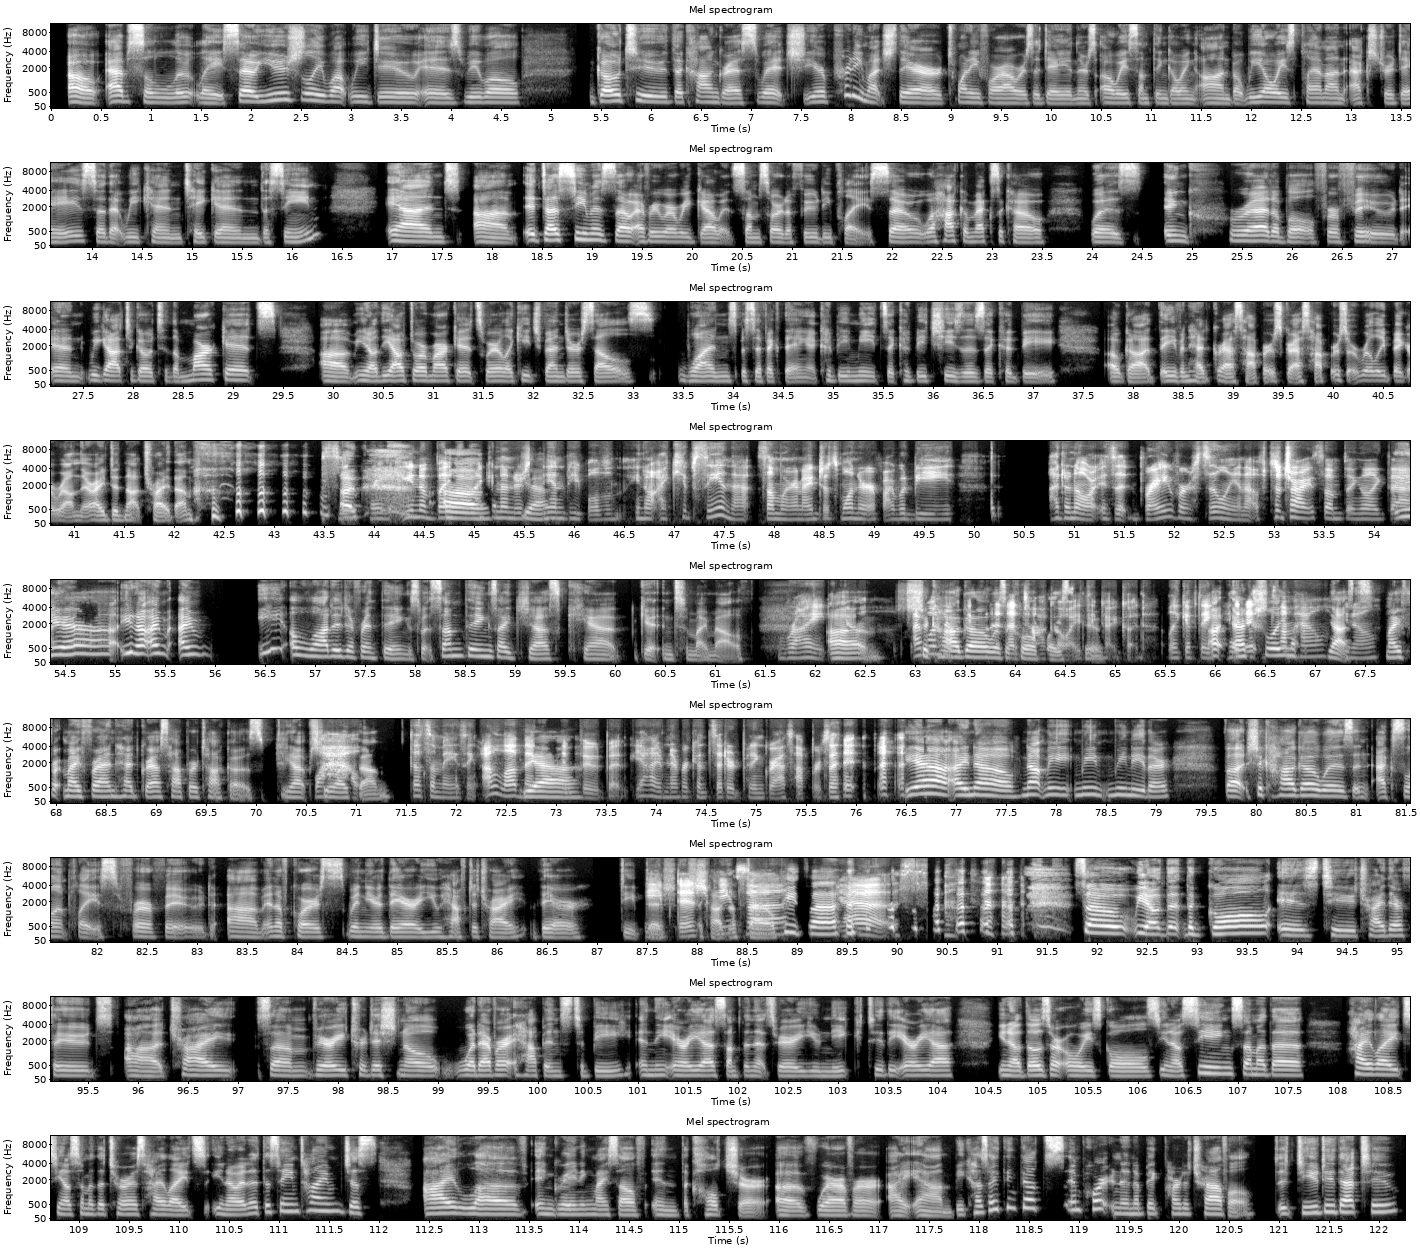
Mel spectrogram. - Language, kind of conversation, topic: English, unstructured, Which local festival would you plan a trip around, and why would you love sharing it?
- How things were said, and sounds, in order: stressed: "incredible"; laugh; tapping; laughing while speaking: "in it"; laugh; singing: "Deep dish pizza"; laugh; chuckle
